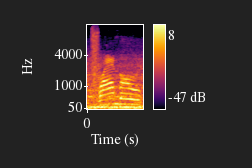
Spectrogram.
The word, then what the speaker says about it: Framber: makes him very difficult hit framber rhymes with somber by the way and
